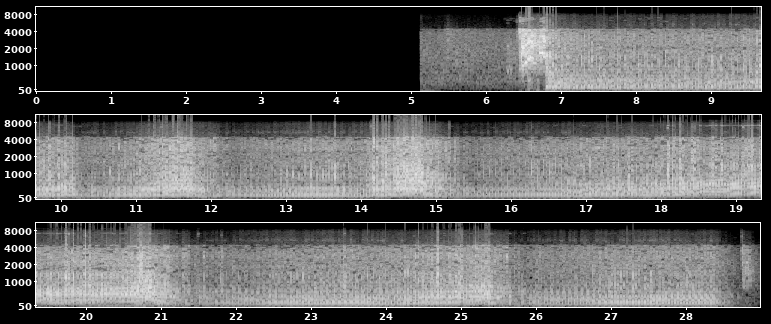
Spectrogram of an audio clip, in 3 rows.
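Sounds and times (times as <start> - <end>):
motorcycle engine idling and revving: 6.4 - 28.9.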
